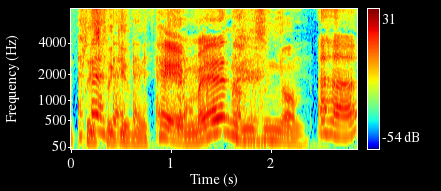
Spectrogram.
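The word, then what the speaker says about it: 한승연: Han Seung-yeon. Han Seung-yeon. It's she's really in a hard for him to small- pronounce that, though.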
